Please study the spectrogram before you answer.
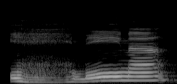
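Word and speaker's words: اهدنا: Cara bacanya ihdina. Nah, di sini huruf H. Huruf H dia makhrajnya di pangkal tenggorokan di sini nih. Ih. Maka alirkan anginnya ih. Dan besar ih gitu ya.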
